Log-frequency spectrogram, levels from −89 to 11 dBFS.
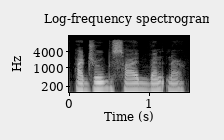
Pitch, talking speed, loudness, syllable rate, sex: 130 Hz, 160 wpm, -17 LUFS, 5.3 syllables/s, male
